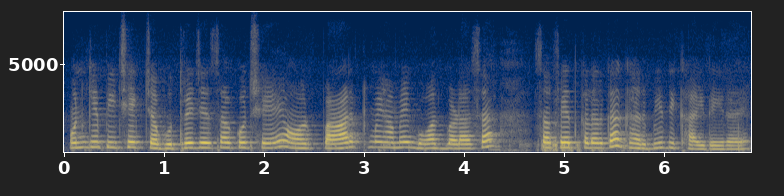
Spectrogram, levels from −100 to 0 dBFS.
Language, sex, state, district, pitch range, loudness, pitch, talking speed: Hindi, female, Chhattisgarh, Jashpur, 250-300 Hz, -22 LUFS, 280 Hz, 200 wpm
